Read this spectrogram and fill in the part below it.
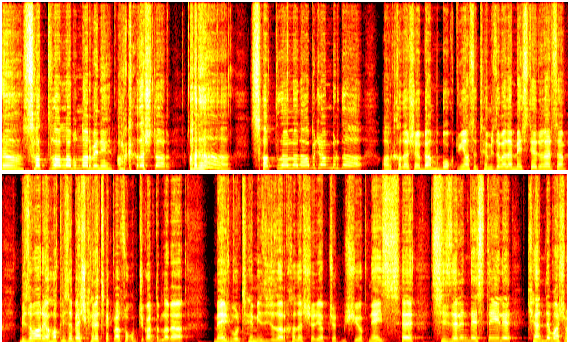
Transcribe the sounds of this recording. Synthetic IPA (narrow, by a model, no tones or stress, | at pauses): nasat̪ːɯlˠaɾlˠabunlˠaɾbe̞niaɾkʰad̪aʃlˠaɾ | ana | sat̪ːɯlˠaɾlˠanaːbɯd͡ʒaːmbuɾd̪a | a̰ɾkʰad̪aʃlˠaɾbænbubokd̪ynjaːsɯnɯt̪ʰemizʲeɛmed̪ænmɛst̪ʰijɛd̪ø̞næɾsæm | bizɛvaɾjaɦapis̬ɛbɛʃcʰeɾɛt̪ʰɛcɾaɾso̞kup̚t͡ʃʰɯkʰaɾt̪ɯɾlˠaɾa | mɛd͡ʒbuɾt̪ʰe̞mizid͡ʒɛzaɾkʰad̪aʃlˠaɾɯjapʰd͡ʒak̚biʃejo̞knejsɛ | sizlʲe̞ɾind̪ɛst̪ʰe̞jilʲɛcʰɛnd̪ibaʃɯ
